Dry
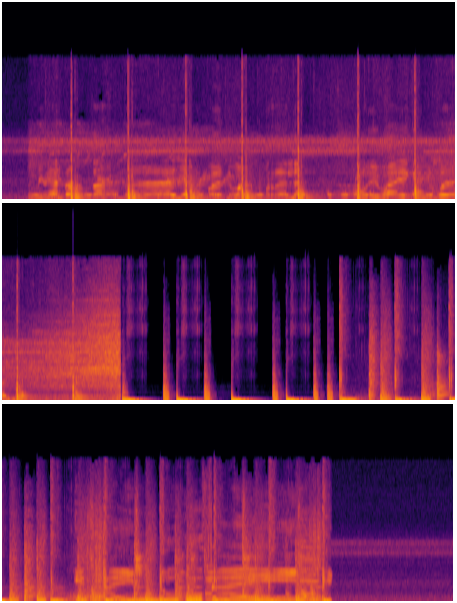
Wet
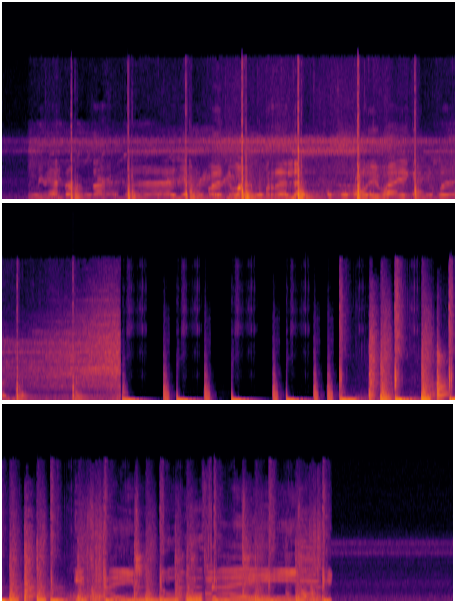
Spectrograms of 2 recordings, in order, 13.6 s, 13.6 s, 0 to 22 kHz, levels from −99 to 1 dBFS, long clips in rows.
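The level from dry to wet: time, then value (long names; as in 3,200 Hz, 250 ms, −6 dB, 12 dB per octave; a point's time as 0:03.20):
0:01.72 −12 dB
0:02.32 −3.5 dB
0:03.53 −3.5 dB
0:04.32 −13.5 dB
0:07.60 −13.5 dB
0:08.54 −2.5 dB
0:10.00 −11.5 dB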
